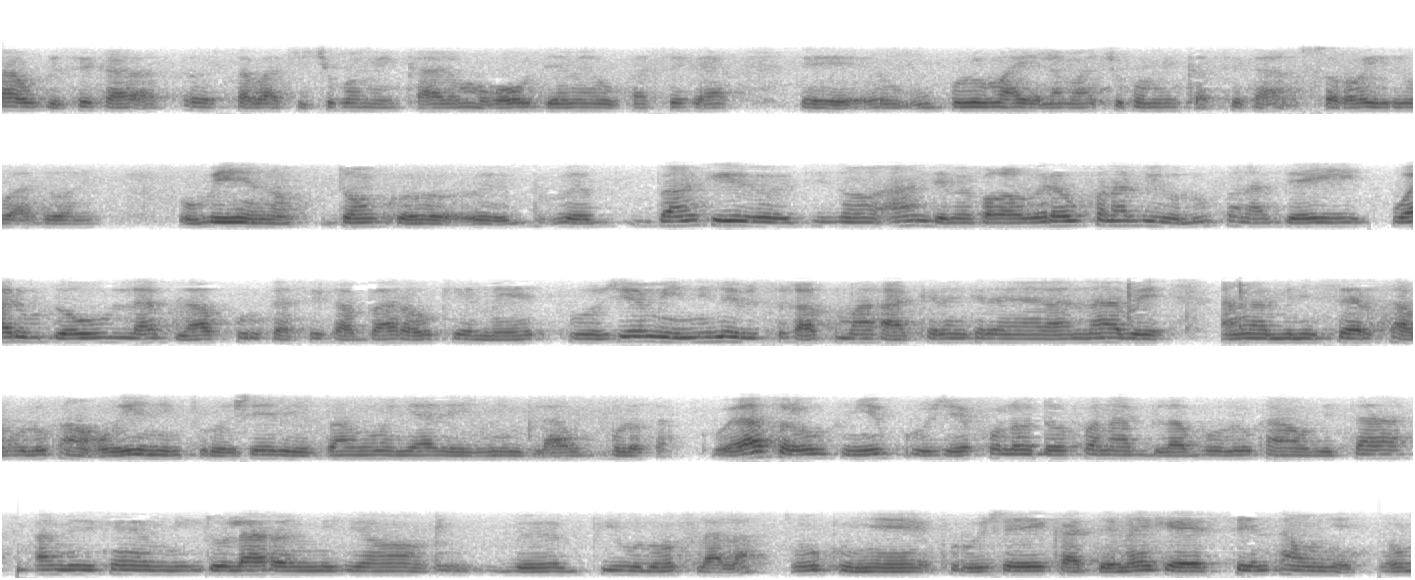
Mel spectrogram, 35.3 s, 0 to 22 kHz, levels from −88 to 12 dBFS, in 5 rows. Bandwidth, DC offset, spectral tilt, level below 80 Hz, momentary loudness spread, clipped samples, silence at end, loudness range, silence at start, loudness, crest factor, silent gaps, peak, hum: 4.4 kHz; under 0.1%; -7.5 dB/octave; -80 dBFS; 9 LU; under 0.1%; 0 s; 3 LU; 0 s; -28 LUFS; 18 dB; none; -8 dBFS; none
